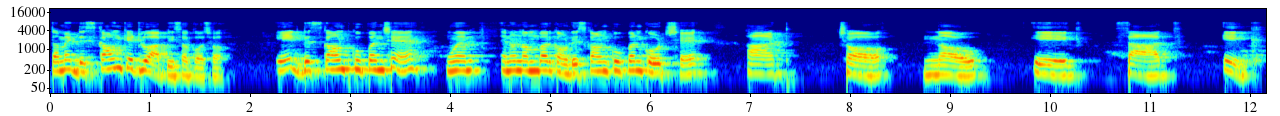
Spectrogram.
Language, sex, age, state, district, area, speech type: Gujarati, male, 30-45, Gujarat, Surat, urban, spontaneous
